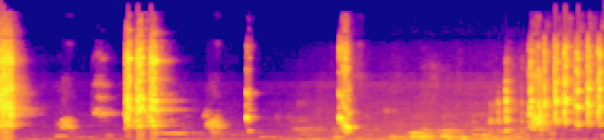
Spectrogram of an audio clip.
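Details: Tame lovebirds chirping in short, shrill bursts and scattered squeaks, over a low, murmuring background, closing with a quick series of high, harsh chatter notes.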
